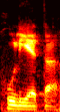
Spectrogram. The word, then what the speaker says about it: Julieta: was the time when people corrected me that i should be could pronounce Julieta but whatever romeo and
